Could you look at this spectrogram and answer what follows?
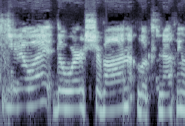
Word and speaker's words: Siobhan: It just has a BH in it that's pronounced as a V. That's the only thing that makes it difficult. Look, you know what? The word Siobhan looks nothing like how they spell it.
